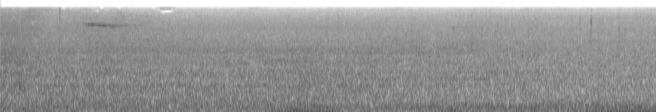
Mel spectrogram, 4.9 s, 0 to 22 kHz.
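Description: Mercedes-AMG GT Black Series' twin-turbo V8 running at low revs as the car turns and pulls away, a low rumble that swells about two seconds in, over general street traffic.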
